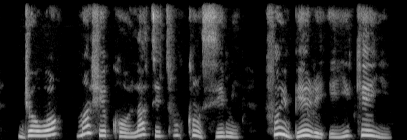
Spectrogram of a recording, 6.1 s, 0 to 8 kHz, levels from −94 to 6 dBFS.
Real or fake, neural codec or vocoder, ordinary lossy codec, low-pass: real; none; none; none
